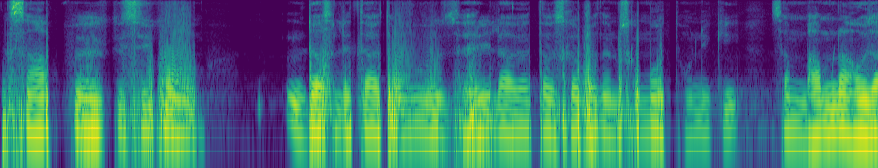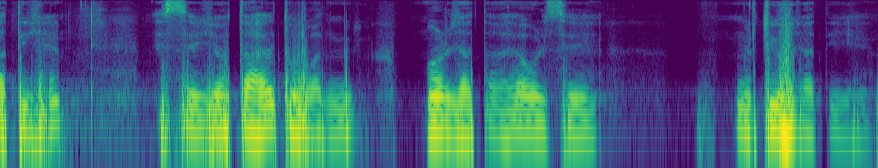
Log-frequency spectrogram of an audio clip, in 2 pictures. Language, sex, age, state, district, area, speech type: Urdu, male, 30-45, Bihar, Khagaria, rural, spontaneous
